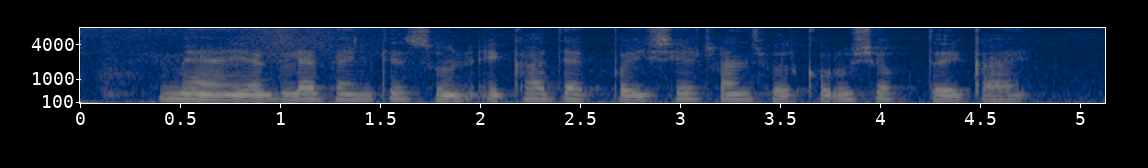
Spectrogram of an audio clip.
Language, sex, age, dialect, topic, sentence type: Marathi, female, 18-24, Southern Konkan, banking, statement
